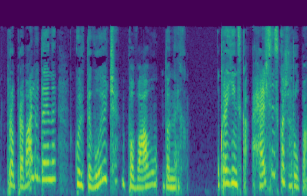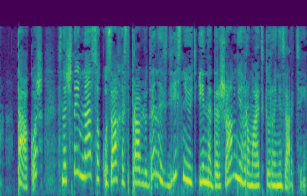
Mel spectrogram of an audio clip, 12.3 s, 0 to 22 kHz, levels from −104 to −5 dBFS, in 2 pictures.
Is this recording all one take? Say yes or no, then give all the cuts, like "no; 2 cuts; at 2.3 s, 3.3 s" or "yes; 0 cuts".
no; 2 cuts; at 4.2 s, 6.4 s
